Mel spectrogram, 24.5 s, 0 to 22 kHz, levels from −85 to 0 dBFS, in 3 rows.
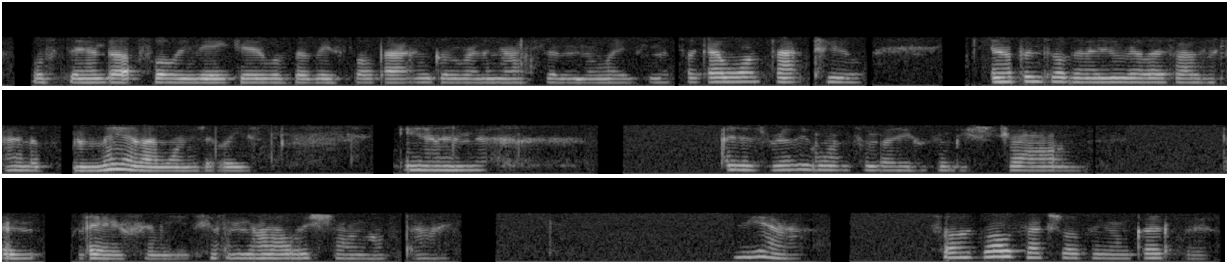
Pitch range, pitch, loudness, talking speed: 180-200 Hz, 190 Hz, -32 LUFS, 175 wpm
